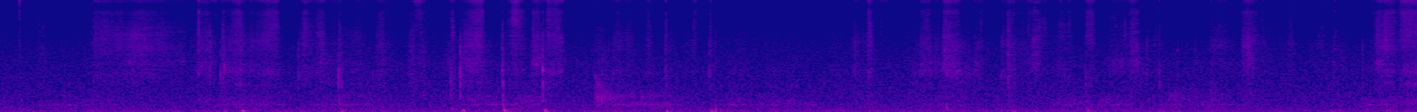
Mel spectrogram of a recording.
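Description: Hands rub and smooth down paper with a soft rustle.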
